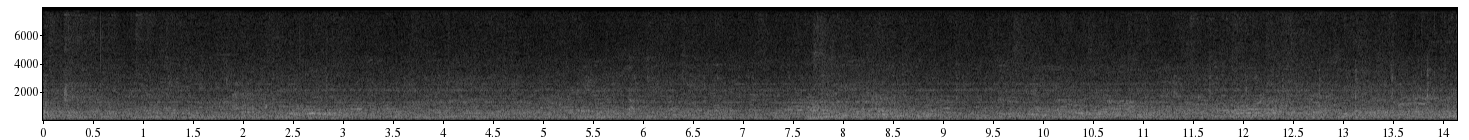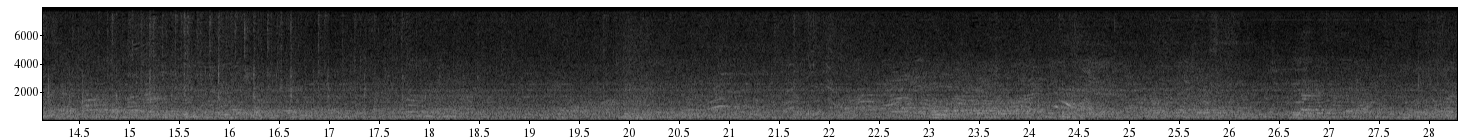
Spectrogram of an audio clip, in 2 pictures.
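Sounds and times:
Manchester Airport Terminal 2 ambience: 0.0 - 28.2.

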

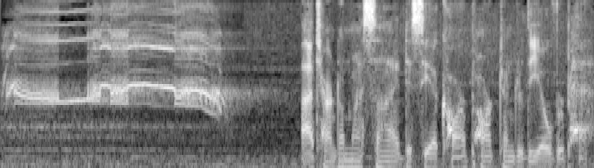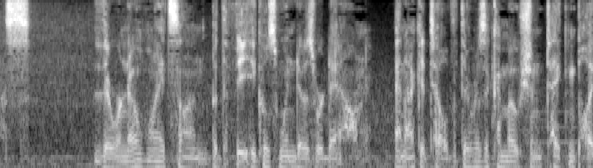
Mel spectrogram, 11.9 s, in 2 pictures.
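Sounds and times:
person screaming: 0.0 - 2.7
low rumbling background: 0.0 - 11.8
speech: 3.0 - 6.3, 6.9 - 11.8.

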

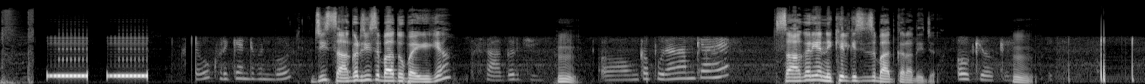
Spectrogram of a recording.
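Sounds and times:
telephone call ringing: 0.5 - 1.5
speech: 2.2 - 10.4.

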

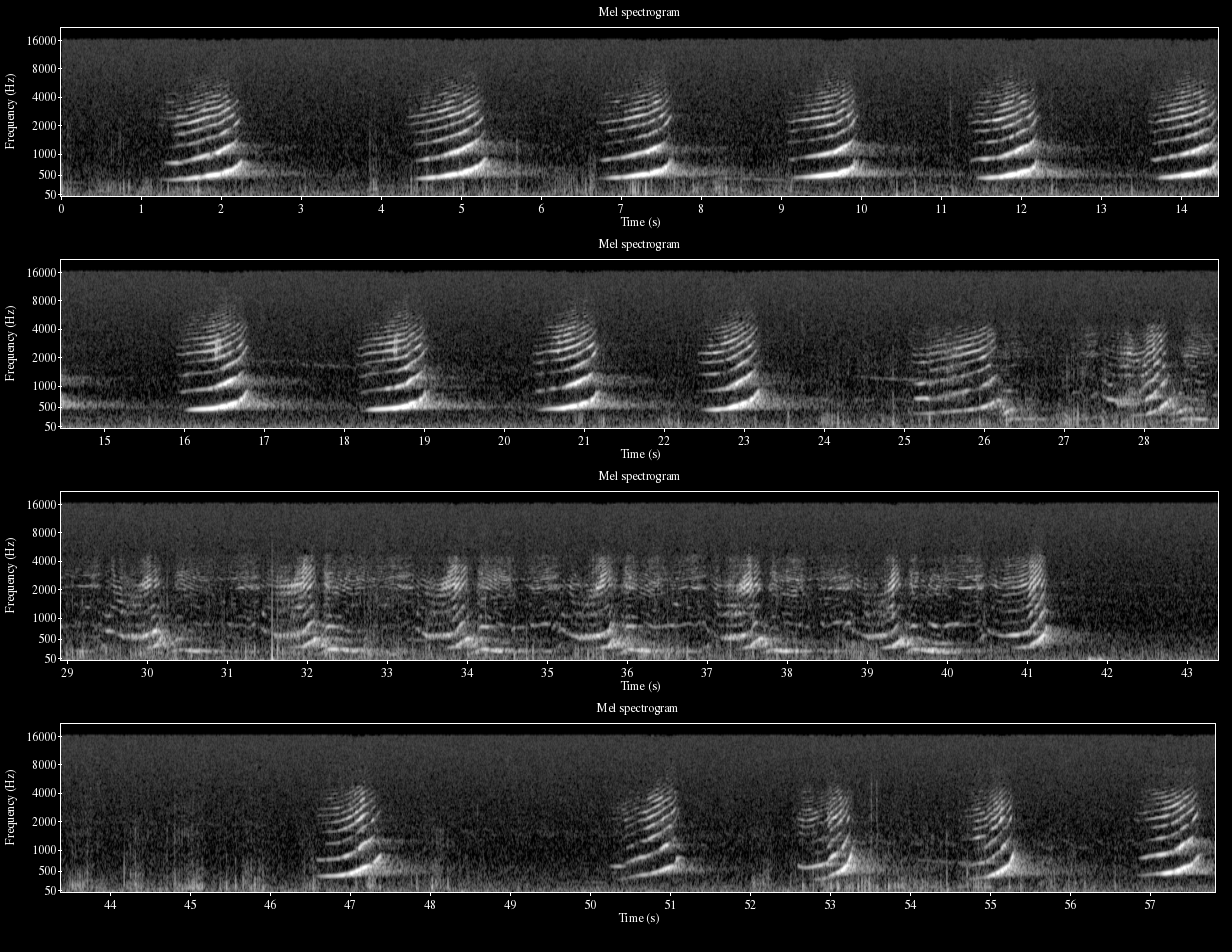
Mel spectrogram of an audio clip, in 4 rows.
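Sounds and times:
bowhead whale singing near Barrow Alaska: 1.3 - 2.8, 4.3 - 12.9, 13.6 - 15.2, 15.9 - 41.8, 46.6 - 47.9, 50.2 - 51.6, 52.5 - 57.8.

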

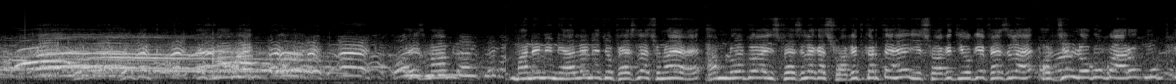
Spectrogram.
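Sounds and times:
Bishnoi community crowd cheering and shouting over a court verdict: 0.0 - 5.1
speech: 4.8 - 11.7.

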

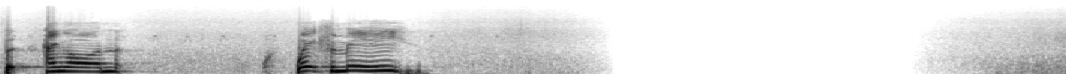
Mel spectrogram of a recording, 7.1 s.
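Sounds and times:
speech: 0.0 - 1.0, 2.0 - 2.8
sea waves splashing as people wade out at the beach: 1.0 - 4.0, 6.1 - 7.1.

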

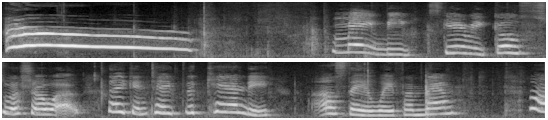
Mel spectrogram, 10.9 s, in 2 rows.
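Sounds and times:
werewolf howling at the moon: 0.0 - 2.0
speech: 5.6 - 10.1.

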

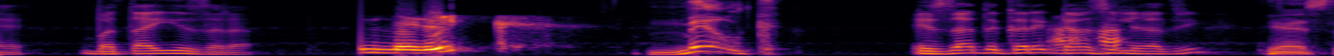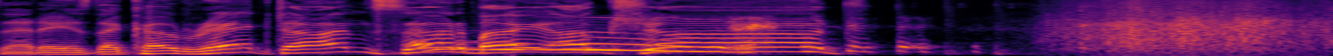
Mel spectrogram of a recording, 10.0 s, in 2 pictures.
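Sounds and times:
speech: 0.0 - 1.8, 2.4 - 9.4
audience applause following a correct quiz answer: 8.8 - 9.9.

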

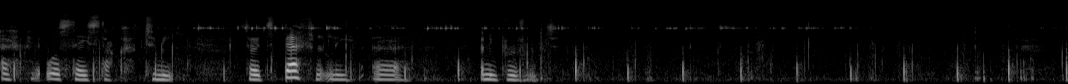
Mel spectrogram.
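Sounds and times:
speech: 0.0 - 4.2, 4.8 - 5.6
footsteps on street pavement: 2.2 - 10.6.

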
